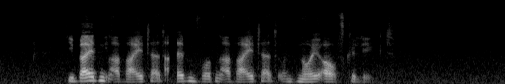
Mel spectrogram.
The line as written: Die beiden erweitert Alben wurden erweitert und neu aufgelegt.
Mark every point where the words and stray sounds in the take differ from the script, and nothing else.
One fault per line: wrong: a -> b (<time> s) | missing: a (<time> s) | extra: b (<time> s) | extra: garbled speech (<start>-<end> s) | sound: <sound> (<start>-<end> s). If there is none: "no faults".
sound: dropout (1.7-1.8 s)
